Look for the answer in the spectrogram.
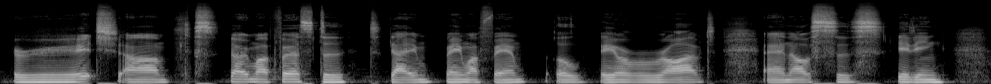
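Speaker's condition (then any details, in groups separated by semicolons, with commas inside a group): Stutter; childhood stutter; prolonged sounds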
